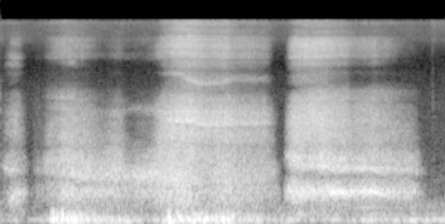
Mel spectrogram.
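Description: A person blowing or breathing hard close to the microphone. It is a long breathy rush of about two seconds with a low rumble, then a shorter one after a brief break.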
